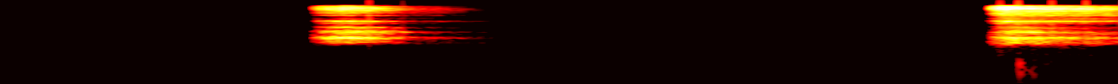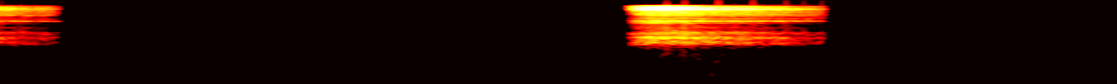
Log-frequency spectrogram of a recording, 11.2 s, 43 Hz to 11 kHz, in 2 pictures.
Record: {"exhalation_length": "11.2 s", "exhalation_amplitude": 22284, "exhalation_signal_mean_std_ratio": 0.33, "survey_phase": "beta (2021-08-13 to 2022-03-07)", "age": "45-64", "gender": "Male", "wearing_mask": "No", "symptom_cough_any": true, "symptom_runny_or_blocked_nose": true, "symptom_shortness_of_breath": true, "symptom_sore_throat": true, "symptom_fever_high_temperature": true, "symptom_headache": true, "symptom_onset": "3 days", "smoker_status": "Never smoked", "respiratory_condition_asthma": true, "respiratory_condition_other": false, "recruitment_source": "Test and Trace", "submission_delay": "1 day", "covid_test_result": "Positive", "covid_test_method": "RT-qPCR", "covid_ct_value": 21.8, "covid_ct_gene": "ORF1ab gene"}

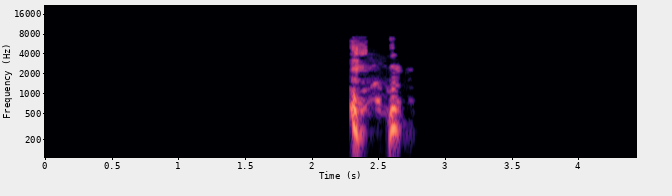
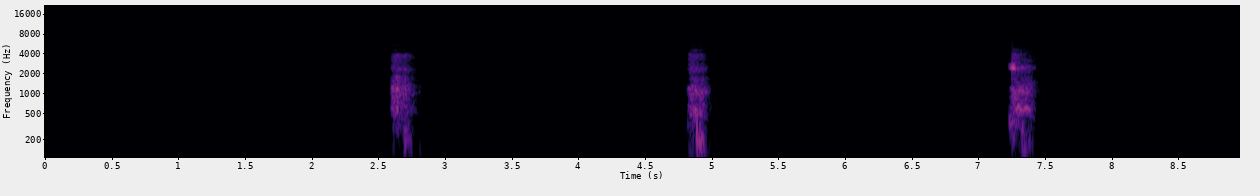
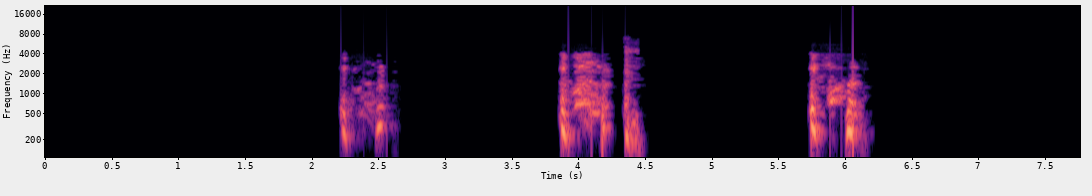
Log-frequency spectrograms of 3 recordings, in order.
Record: {"cough_length": "4.4 s", "cough_amplitude": 27821, "cough_signal_mean_std_ratio": 0.15, "exhalation_length": "9.0 s", "exhalation_amplitude": 1525, "exhalation_signal_mean_std_ratio": 0.16, "three_cough_length": "7.8 s", "three_cough_amplitude": 27523, "three_cough_signal_mean_std_ratio": 0.24, "survey_phase": "beta (2021-08-13 to 2022-03-07)", "age": "65+", "gender": "Male", "wearing_mask": "No", "symptom_none": true, "smoker_status": "Never smoked", "respiratory_condition_asthma": false, "respiratory_condition_other": false, "recruitment_source": "REACT", "submission_delay": "7 days", "covid_test_result": "Negative", "covid_test_method": "RT-qPCR"}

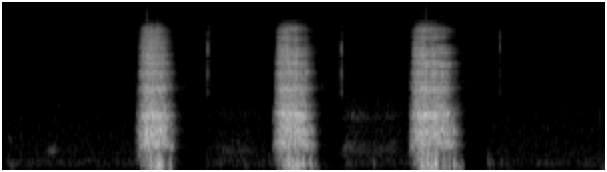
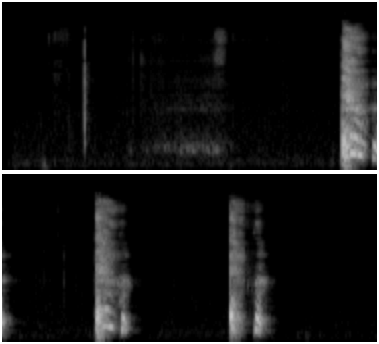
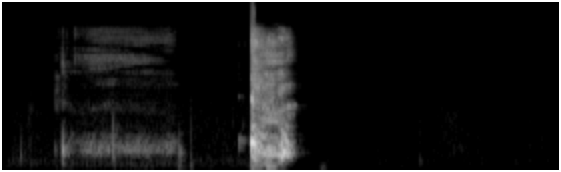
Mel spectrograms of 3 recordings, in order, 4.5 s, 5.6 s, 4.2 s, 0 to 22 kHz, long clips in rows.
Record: {"exhalation_length": "4.5 s", "exhalation_amplitude": 31528, "exhalation_signal_mean_std_ratio": 0.33, "three_cough_length": "5.6 s", "three_cough_amplitude": 31722, "three_cough_signal_mean_std_ratio": 0.23, "cough_length": "4.2 s", "cough_amplitude": 32768, "cough_signal_mean_std_ratio": 0.18, "survey_phase": "beta (2021-08-13 to 2022-03-07)", "age": "18-44", "gender": "Female", "wearing_mask": "No", "symptom_cough_any": true, "symptom_new_continuous_cough": true, "symptom_sore_throat": true, "smoker_status": "Never smoked", "respiratory_condition_asthma": false, "respiratory_condition_other": false, "recruitment_source": "Test and Trace", "submission_delay": "1 day", "covid_test_result": "Positive", "covid_test_method": "RT-qPCR", "covid_ct_value": 22.8, "covid_ct_gene": "N gene"}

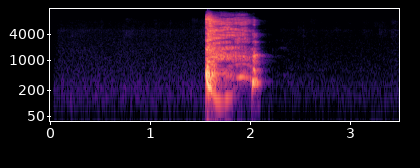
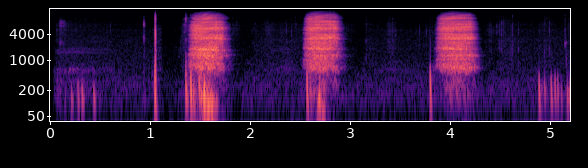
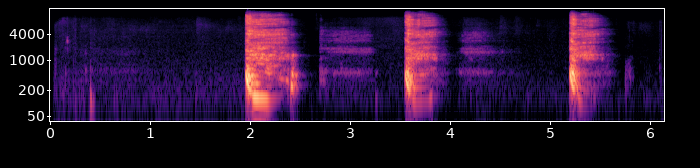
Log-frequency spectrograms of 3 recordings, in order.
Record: {"cough_length": "3.5 s", "cough_amplitude": 30981, "cough_signal_mean_std_ratio": 0.21, "exhalation_length": "5.2 s", "exhalation_amplitude": 8088, "exhalation_signal_mean_std_ratio": 0.38, "three_cough_length": "6.1 s", "three_cough_amplitude": 29085, "three_cough_signal_mean_std_ratio": 0.25, "survey_phase": "beta (2021-08-13 to 2022-03-07)", "age": "18-44", "gender": "Female", "wearing_mask": "No", "symptom_cough_any": true, "symptom_sore_throat": true, "symptom_fatigue": true, "symptom_headache": true, "symptom_change_to_sense_of_smell_or_taste": true, "symptom_loss_of_taste": true, "symptom_onset": "3 days", "smoker_status": "Ex-smoker", "respiratory_condition_asthma": false, "respiratory_condition_other": false, "recruitment_source": "Test and Trace", "submission_delay": "2 days", "covid_test_result": "Positive", "covid_test_method": "RT-qPCR", "covid_ct_value": 21.8, "covid_ct_gene": "N gene"}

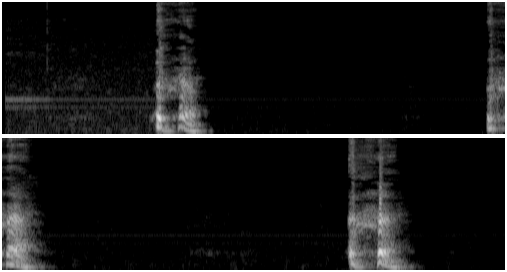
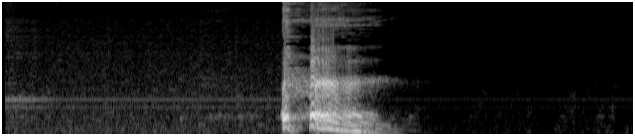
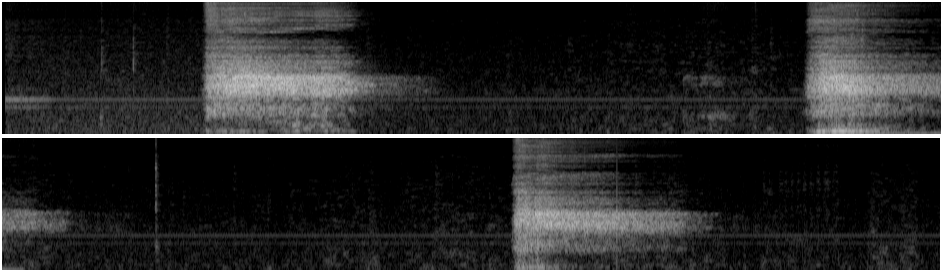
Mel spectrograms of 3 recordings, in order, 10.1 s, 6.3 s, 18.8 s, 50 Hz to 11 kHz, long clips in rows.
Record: {"three_cough_length": "10.1 s", "three_cough_amplitude": 32655, "three_cough_signal_mean_std_ratio": 0.21, "cough_length": "6.3 s", "cough_amplitude": 32655, "cough_signal_mean_std_ratio": 0.27, "exhalation_length": "18.8 s", "exhalation_amplitude": 32653, "exhalation_signal_mean_std_ratio": 0.37, "survey_phase": "beta (2021-08-13 to 2022-03-07)", "age": "65+", "gender": "Male", "wearing_mask": "No", "symptom_none": true, "smoker_status": "Ex-smoker", "respiratory_condition_asthma": true, "respiratory_condition_other": false, "recruitment_source": "REACT", "submission_delay": "1 day", "covid_test_result": "Negative", "covid_test_method": "RT-qPCR", "influenza_a_test_result": "Unknown/Void", "influenza_b_test_result": "Unknown/Void"}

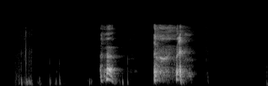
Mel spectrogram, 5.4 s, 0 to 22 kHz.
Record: {"cough_length": "5.4 s", "cough_amplitude": 13187, "cough_signal_mean_std_ratio": 0.28, "survey_phase": "beta (2021-08-13 to 2022-03-07)", "age": "45-64", "gender": "Female", "wearing_mask": "No", "symptom_cough_any": true, "symptom_sore_throat": true, "symptom_onset": "27 days", "smoker_status": "Ex-smoker", "respiratory_condition_asthma": false, "respiratory_condition_other": false, "recruitment_source": "Test and Trace", "submission_delay": "24 days", "covid_test_result": "Negative", "covid_test_method": "RT-qPCR"}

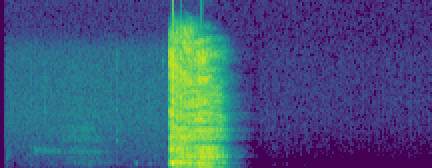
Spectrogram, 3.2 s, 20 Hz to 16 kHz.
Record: {"cough_length": "3.2 s", "cough_amplitude": 29204, "cough_signal_mean_std_ratio": 0.25, "survey_phase": "beta (2021-08-13 to 2022-03-07)", "age": "65+", "gender": "Female", "wearing_mask": "No", "symptom_none": true, "smoker_status": "Ex-smoker", "respiratory_condition_asthma": false, "respiratory_condition_other": false, "recruitment_source": "REACT", "submission_delay": "1 day", "covid_test_result": "Negative", "covid_test_method": "RT-qPCR"}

